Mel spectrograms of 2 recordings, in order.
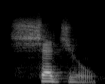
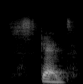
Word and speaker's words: schedule: So in American English, they have the sked, sked, schedule, schedule. It's quite different.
